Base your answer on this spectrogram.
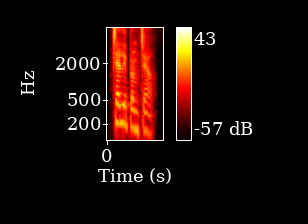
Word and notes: Teleprompter: Indian

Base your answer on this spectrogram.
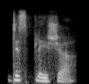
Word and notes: dysplasia: Indian

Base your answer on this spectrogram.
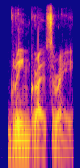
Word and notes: Greengrocery: British English

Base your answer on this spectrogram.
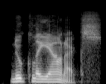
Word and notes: nucleonics: American English

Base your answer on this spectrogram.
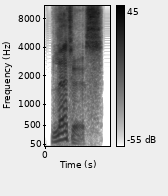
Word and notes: lettuce: British English

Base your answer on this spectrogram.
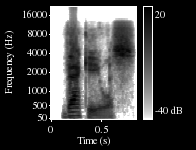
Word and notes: vacuous: American English

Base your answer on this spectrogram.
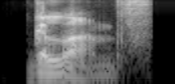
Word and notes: galumph: British English

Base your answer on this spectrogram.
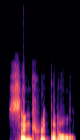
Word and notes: centripetal: American English

